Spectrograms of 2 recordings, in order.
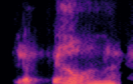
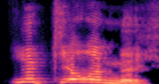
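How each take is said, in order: First: Much softer, understated take; subdued catchphrase. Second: High, drawn-out catchphrase cry; slow high-pitched hammed-up whine; mock exasperation. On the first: Acted. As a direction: drop it down quiet, under the voice. Same catchphrase dropped right down. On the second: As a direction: stretch it out way up high in mock agony. Playfully repeats a movie catchphrase.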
